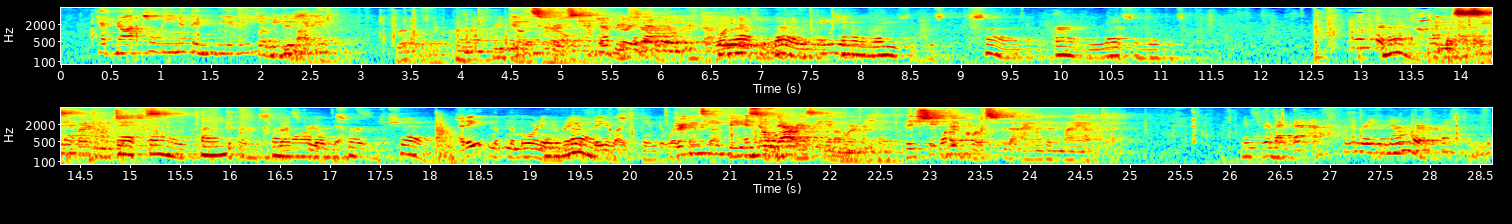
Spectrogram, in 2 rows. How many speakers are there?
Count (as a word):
seven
